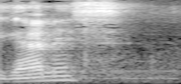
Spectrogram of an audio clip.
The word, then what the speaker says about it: Giannis: Make it a Y. Don't think G, make it Y. He ain't G. YG. – YG? – Yeah. – Giannis? – Giannis.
